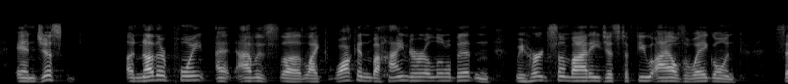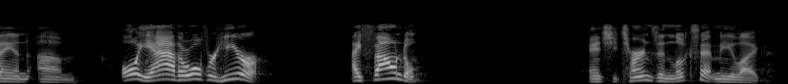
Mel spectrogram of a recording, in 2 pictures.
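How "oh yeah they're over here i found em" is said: put-on raised, high-pitched Wisconsin accent, called out. Retelling a shopper overheard a few aisles away: Wisconsin accent. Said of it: "that's what you sound like".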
